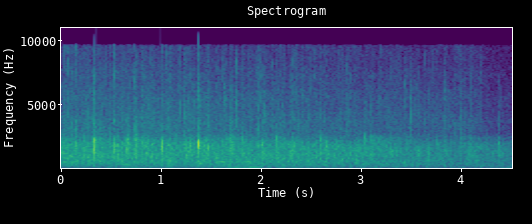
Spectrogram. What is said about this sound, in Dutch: We geven ze ook een fantastisch applaus.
